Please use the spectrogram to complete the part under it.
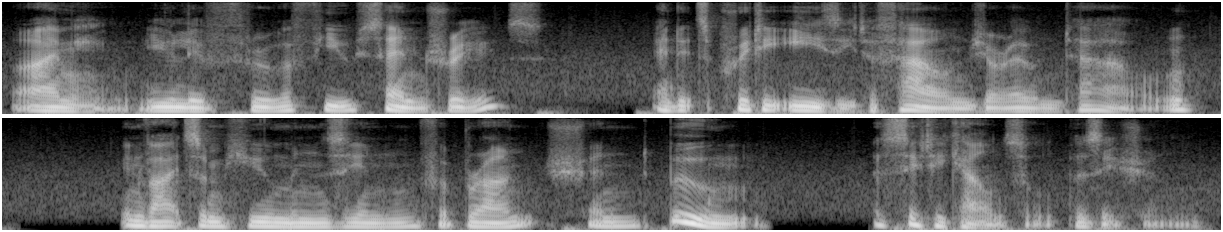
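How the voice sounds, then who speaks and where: A man's voice: lowish voice, a little slow, dark tone. A man playing a bookish, exasperated vampire librarian in an ASMR roleplay, wry and theatrical with flustered indignation. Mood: smug, exasperated.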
